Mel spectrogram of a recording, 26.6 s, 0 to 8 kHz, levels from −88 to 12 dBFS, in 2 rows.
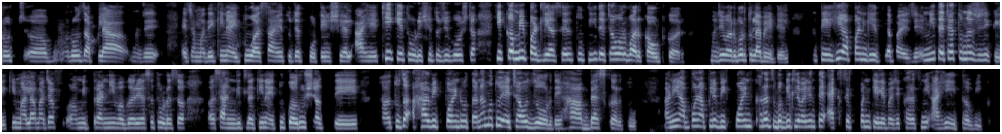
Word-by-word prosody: रोजच् 225 Hz, 0 st, -5 dB
अ 200 Hz, -1 st, -2 dB, 0.3 s
रोज 230 Hz, 0 st, 0 dB
आपल्या 210 Hz, -1 st, +1 dB, 0.3 s
म्हणजे 195 Hz, 0 st, -7 dB
ह्याच्यामध्ये 205 Hz, +2 st, -6 dB
की 230 Hz, -, -4 dB
नाही 210 Hz, -4 st, +1 dB
तू 235 Hz, -1 st, +3 dB
असा 210 Hz, +4 st, -4 dB
आहे 210 Hz, -1 st, -2 dB
तुझ्यात 215 Hz, -1 st, -2 dB
पोटेन्शियल 205 Hz, +2 st, -1 dB
आहे, 210 Hz, 0 st, 0 dB
ठीक 330 Hz, -2 st, +5 dB
आहे 280 Hz, -, +7 dB
थोडीशी 255 Hz, +1 st, -1 dB
तुझी 245 Hz, 0 st, -2 dB
गोष्ट 250 Hz, +2 st, +1 dB, 0.3 s
की 320 Hz, -, +8 dB
कमी 335 Hz, 0 st, +10 dB
पडली 260 Hz, -3 st, +5 dB
असेल 260 Hz, +2 st, +2 dB
तू 275 Hz, -, -2 dB
ती 275 Hz, +2 st, -4 dB
त्याच्यावर 275 Hz, 0 st, +3 dB
वर्कआउट 195 Hz, -3 st, +2 dB
कर, 160 Hz, +1 st, -3 dB, 0.4 s
म्हणजे 230 Hz, +3 st, 0 dB
बरोबर 240 Hz, +1 st, +3 dB
तुला 230 Hz, -3 st, +4 dB
भेटेल. 165 Hz, -5 st, -4 dB, 0.4 s
तर -, -, -14 dB
तेही 260 Hz, +5 st, +2 dB
आपण 285 Hz, -2 st, +2 dB
घेतलं 235 Hz, -3 st, -1 dB
पाहिजे 195 Hz, -1 st, -4 dB
मी 275 Hz, +3 st, 0 dB
त्याच्यातूनच 305 Hz, -1 st, +3 dB
शिकली 245 Hz, -7 st, -3 dB
की 235 Hz, -, -5 dB
मला 220 Hz, 0 st, 0 dB
माझ्या 225 Hz, +2 st, -2 dB
फ्र 210 Hz, -3 st, -13 dB
मित्रांनी 220 Hz, +1 st, -2 dB
वगैरे 215 Hz, 0 st, -1 dB
असं 220 Hz, +2 st, -4 dB
थोडंसं 215 Hz, -1 st, -1 dB, 0.3 s
अ, -, -, -3 dB
सांगितलं, 215 Hz, -1 st, -1 dB
की 235 Hz, -, 0 dB
नाही 200 Hz, -4 st, 0 dB
तू 240 Hz, -, -3 dB
करू 235 Hz, +1 st, +4 dB
शकते. 200 Hz, -4 st, 0 dB, 0.5 s
तुझा 275 Hz, +3 st, +4 dB
हा 280 Hz, -1 st, +3 dB
वीक 285 Hz, -2 st, +2 dB
पॉइंट 270 Hz, -1 st, +3 dB
होता 255 Hz, -3 st, 0 dB
ना 300 Hz, -, -2 dB
मग 345 Hz, -, 0 dB
तू 330 Hz, -, +1 dB
ह्याच्यावर 260 Hz, -2 st, +4 dB
जोर 205 Hz, -5 st, +3 dB
दे, 190 Hz, 0 st, -3 dB
हा 235 Hz, -1 st, 0 dB
अभ्यास 220 Hz, +1 st, -1 dB
कर 195 Hz, -5 st, -4 dB
तू 150 Hz, -, -9 dB, 0.4 s
आणि 260 Hz, +5 st, 0 dB
आपण 270 Hz, +3 st, 0 dB
आपले 280 Hz, +2 st, 0 dB
वीक 265 Hz, -1 st, 0 dB
पॉइंट 285 Hz, 0 st, +1 dB
खरंच 290 Hz, 0 st, +2 dB
बघितले 275 Hz, +2 st, +2 dB
पाहिजे 270 Hz, 0 st, +1 dB
आणि 275 Hz, +2 st, -2 dB
ते -, -, +3 dB
एक्सेप्ट 260 Hz, +2 st, -4 dB
पण 260 Hz, -1 st, -2 dB
केले 225 Hz, -2 st, +2 dB
पाहिजे 210 Hz, 0 st, -5 dB
खरंच 210 Hz, -2 st, -4 dB
मी 245 Hz, 0 st, -3 dB
आहे 205 Hz, +3 st, -2 dB
इथे 195 Hz, +1 st, -6 dB
वीक. 400 Hz, -, -15 dB
230 Hz, 200 wpm, -23 LUFS, 210-265 Hz, 0.5 s, कमी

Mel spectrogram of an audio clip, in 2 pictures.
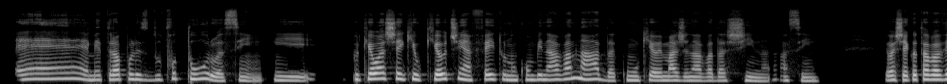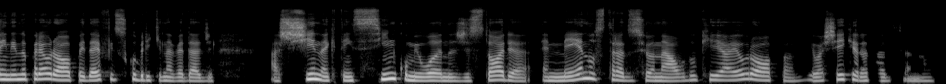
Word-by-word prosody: É, 255 Hz, +1 st, 0 dB
metrópoles 220 Hz, +1 st, 0 dB
do 215 Hz, +2 st, -6 dB
futuro, 255 Hz, -4 st, 0 dB
assim, 170 Hz, +1 st, -4 dB
e 185 Hz, +2 st, -3 dB, 0.3 s
Porque 230 Hz, +2 st, 0 dB
eu 255 Hz, -, +8 dB
achei 260 Hz, -2 st, +2 dB
que 240 Hz, -, -1 dB
o -, -, -1 dB
que 225 Hz, +2 st, -2 dB
eu 235 Hz, +2 st, +7 dB
tinha 240 Hz, -3 st, 0 dB
feito 225 Hz, +2 st, -1 dB
não 205 Hz, -1 st, +1 dB
combinava 220 Hz, +3 st, 0 dB
nada 240 Hz, -9 st, +1 dB
com 195 Hz, +2 st, -3 dB
o -, -, -4 dB
que 195 Hz, +1 st, -3 dB
eu 185 Hz, -, +2 dB
imaginava 180 Hz, -1 st, -1 dB
da 175 Hz, -, -4 dB
China, 170 Hz, -3 st, -5 dB
assim. 175 Hz, -3 st, -7 dB, 0.7 s
Eu 200 Hz, -, 0 dB
achei 205 Hz, 0 st, +2 dB
que -, -, -1 dB
eu -, -, +7 dB
estava 220 Hz, 0 st, +5 dB
vendendo 230 Hz, +1 st, +4 dB
para 245 Hz, +1 st, +2 dB
a -, -, +4 dB
Europa, 200 Hz, -5 st, +3 dB
e -, -, 0 dB
daí 190 Hz, +2 st, +2 dB
fui 230 Hz, +1 st, -8 dB
descobrir 205 Hz, -3 st, -3 dB
que, 180 Hz, -, -10 dB
na 175 Hz, -1 st, -1 dB
verdade, 160 Hz, -1 st, -4 dB, 0.6 s
a -, -, -9 dB
China, 240 Hz, -7 st, +5 dB
que -, -, -20 dB
tem 180 Hz, 0 st, -1 dB
5.000 195 Hz, -3 st, +3 dB
anos 170 Hz, -2 st, 0 dB
de 160 Hz, -, -6 dB
história, 185 Hz, -1 st, -1 dB
é 175 Hz, -, -6 dB
menos 220 Hz, +10 st, +2 dB
tradicional 170 Hz, -4 st, -3 dB
do 205 Hz, +2 st, -6 dB
que 210 Hz, 0 st, -3 dB
a 195 Hz, 0 st, -2 dB
Europa. 195 Hz, -7 st, -1 dB
Eu 170 Hz, -, -5 dB
achei 225 Hz, +6 st, -1 dB
que 230 Hz, -, -3 dB
era 175 Hz, -3 st, -2 dB
tradicional. 85 Hz, -, -11 dB
205 Hz, 195 wpm, -23 LUFS, 175-230 Hz, 0.7 s, eu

